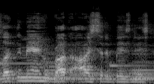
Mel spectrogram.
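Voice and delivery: normal talking voice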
